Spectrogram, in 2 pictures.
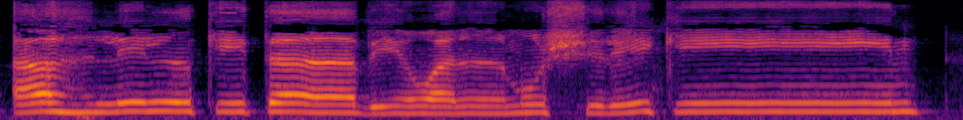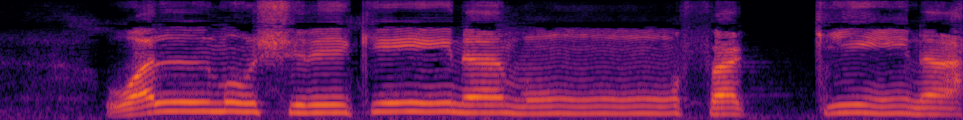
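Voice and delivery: Quran recitation. Acted. Teacher reciting the verse for students, slow melodic chant. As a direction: chant it with long held vowels.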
